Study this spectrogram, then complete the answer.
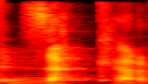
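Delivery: "tzakkar" with a buzzing z and doubled k; dialect z sound. Shown as a demonstration. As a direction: Levantine "tzakkar", z instead of th. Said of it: "with a z sound".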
